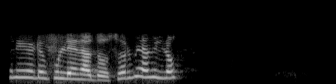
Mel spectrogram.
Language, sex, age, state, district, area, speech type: Dogri, female, 45-60, Jammu and Kashmir, Samba, urban, conversation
